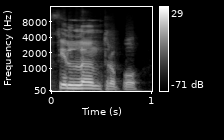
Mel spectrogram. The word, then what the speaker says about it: filantropo: que coisa feia a filantropo a palavra paroxítona erradamente pronunciada com proparoxítona filantropo a não é Pilão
